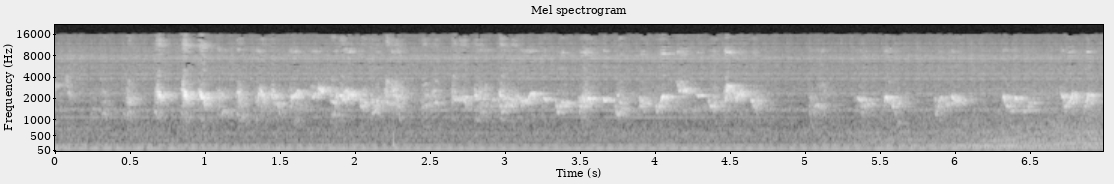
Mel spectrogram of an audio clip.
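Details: Sooty-headed bulbul lure recording: loud squeaky chirps crowded into lively phrases, then sparser warbled notes toward the end, with a faint hum behind.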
